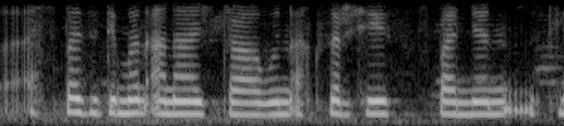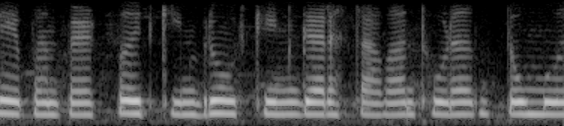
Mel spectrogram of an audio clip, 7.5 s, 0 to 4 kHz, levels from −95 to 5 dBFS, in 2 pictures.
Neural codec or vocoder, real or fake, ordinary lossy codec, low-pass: none; real; Opus, 24 kbps; 3.6 kHz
